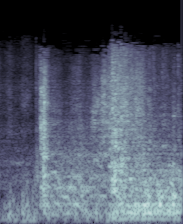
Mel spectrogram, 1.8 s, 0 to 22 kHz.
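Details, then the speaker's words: 1978 Monte Carlo 305 V8 in a 1963 Allis-Chalmers loader after 5.5 years parked, antifreeze added, fed from a gas can, no squirted fuel: starter whirs, catches, runs rough and stumbles cold, needing throttle. "Yeah. Whoa, I guess we do need to give it some throttle. Yeah. Push that throttle."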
